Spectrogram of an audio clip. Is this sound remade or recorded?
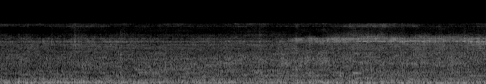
remade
